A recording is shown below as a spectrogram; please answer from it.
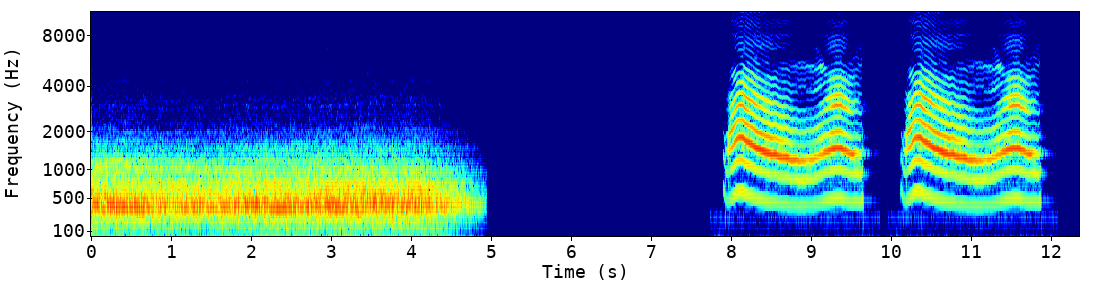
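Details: Candy, a pet cat dressed in a rabbit hat, gives two long meows in a row, each rising and then falling. The pair follows a steady rushing noise that stops about five seconds in, with a short silence before the calls.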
